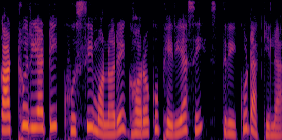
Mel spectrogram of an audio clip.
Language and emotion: Odia, neutral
